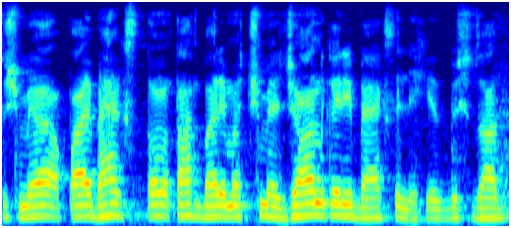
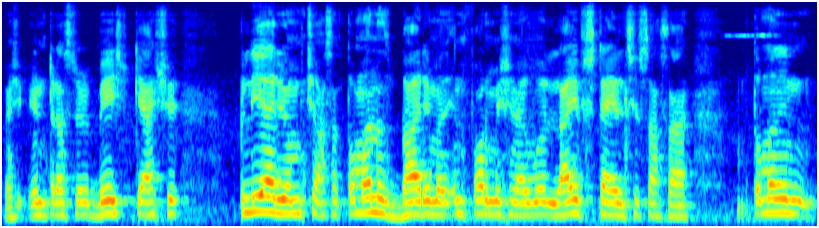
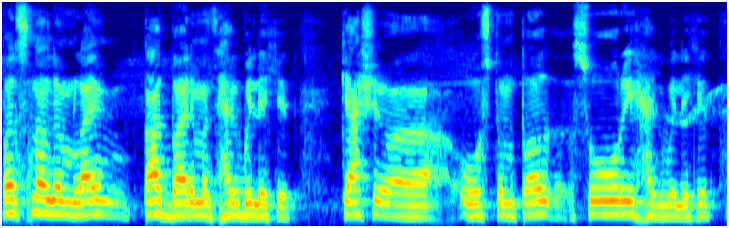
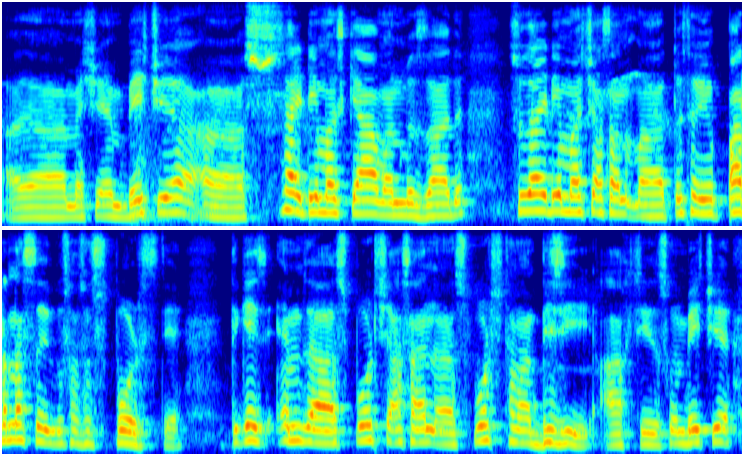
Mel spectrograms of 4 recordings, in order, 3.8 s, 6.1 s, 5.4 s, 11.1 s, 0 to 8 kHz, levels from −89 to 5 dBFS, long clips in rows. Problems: none marked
